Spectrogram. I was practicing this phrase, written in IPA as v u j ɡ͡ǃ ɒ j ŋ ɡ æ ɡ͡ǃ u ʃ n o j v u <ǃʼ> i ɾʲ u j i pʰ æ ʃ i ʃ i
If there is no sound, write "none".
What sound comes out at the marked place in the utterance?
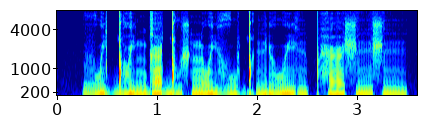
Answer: ǃʼ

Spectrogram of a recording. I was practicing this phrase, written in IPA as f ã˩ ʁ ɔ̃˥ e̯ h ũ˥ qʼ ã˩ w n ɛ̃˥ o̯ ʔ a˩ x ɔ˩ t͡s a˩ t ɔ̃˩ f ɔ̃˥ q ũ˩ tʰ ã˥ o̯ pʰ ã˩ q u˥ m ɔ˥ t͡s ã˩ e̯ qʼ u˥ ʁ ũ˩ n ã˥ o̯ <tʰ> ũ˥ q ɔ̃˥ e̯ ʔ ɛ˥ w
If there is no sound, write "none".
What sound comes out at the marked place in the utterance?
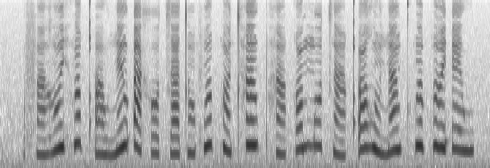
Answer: kʰ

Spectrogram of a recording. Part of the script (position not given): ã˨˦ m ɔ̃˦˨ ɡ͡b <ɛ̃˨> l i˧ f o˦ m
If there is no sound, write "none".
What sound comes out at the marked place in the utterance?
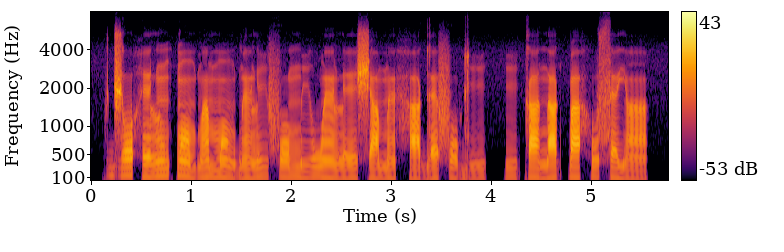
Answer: ɛ̃˨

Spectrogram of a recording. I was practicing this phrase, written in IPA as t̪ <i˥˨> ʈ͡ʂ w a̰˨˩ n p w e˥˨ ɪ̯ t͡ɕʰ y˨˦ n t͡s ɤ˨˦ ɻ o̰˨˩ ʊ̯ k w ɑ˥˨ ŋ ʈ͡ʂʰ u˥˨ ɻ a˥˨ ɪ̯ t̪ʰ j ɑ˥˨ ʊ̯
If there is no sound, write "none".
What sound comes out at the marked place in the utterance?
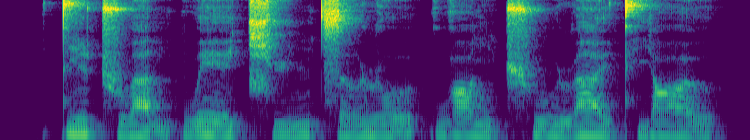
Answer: i˦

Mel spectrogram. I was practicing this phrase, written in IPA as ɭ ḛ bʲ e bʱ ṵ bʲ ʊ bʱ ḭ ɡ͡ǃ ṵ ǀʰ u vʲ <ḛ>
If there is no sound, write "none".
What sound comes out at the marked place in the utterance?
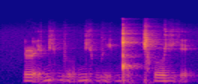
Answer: ḛ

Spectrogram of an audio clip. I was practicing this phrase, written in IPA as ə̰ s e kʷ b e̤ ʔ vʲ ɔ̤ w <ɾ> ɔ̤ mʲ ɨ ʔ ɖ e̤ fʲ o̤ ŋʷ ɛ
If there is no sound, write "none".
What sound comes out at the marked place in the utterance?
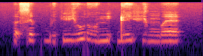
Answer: ɾ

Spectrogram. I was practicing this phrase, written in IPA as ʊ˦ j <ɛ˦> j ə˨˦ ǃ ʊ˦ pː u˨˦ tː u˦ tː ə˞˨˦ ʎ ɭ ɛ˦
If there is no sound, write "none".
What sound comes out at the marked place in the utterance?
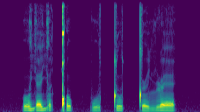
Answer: ɛ˦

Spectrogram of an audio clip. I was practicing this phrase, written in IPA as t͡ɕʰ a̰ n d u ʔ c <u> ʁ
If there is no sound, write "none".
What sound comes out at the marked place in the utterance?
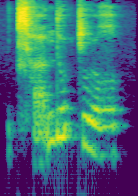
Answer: u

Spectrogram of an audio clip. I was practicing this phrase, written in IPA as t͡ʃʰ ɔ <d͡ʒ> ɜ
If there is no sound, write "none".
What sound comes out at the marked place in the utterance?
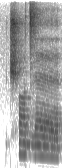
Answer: d͡z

